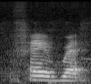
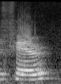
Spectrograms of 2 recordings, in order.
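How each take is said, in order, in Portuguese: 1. O nome não soa como fair. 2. O nome soa como a palavra fair. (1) "o final é Feyre" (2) "eu andei a leitura toda a dizer Fair"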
